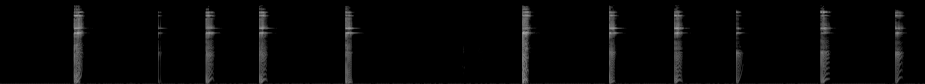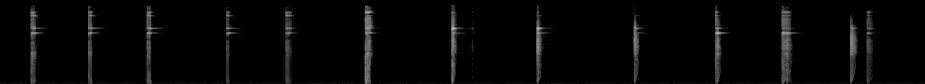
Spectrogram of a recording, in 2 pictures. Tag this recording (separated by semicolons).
clinking; tink; glass; toast; shot-glass; clink; bottle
